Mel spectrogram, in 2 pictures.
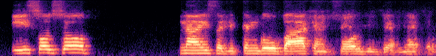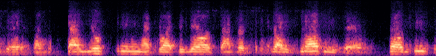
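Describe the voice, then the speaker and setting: A man giving a live tech demo on a video call, his voice muffled as if through a wall, halting and restarting his words. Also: medium pitch, no room sound. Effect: muffled, as if heard through a wall. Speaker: presenter.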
